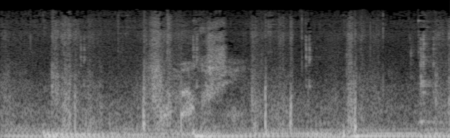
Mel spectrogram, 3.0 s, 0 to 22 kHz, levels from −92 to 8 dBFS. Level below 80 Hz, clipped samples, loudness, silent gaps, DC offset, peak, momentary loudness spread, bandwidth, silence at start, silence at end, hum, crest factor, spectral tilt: -22 dBFS; under 0.1%; -22 LUFS; none; under 0.1%; -4 dBFS; 4 LU; 16 kHz; 0 s; 0 s; none; 16 dB; -5.5 dB/octave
